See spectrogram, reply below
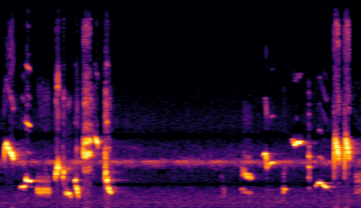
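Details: Sikatan londo flycatcher in loud, persistent song: quick high chirps and slurred whistles in two short bursts, separated by a pause, over a faint constant high hum.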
